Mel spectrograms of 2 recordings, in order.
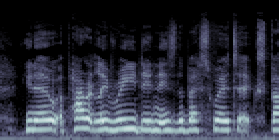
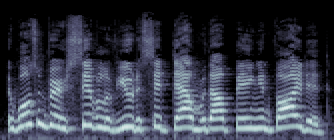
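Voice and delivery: March Hare retort; 5 semitones higher, 5 dB louder than usual. A narrator's reading.

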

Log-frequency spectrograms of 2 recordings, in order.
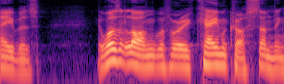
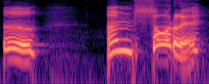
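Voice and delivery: put-on very high posh old lady; old woman; slower than usual. Reader trying an old woman's apology, high and posh. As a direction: apologise in a piping falsetto. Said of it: "how would an old woman say".

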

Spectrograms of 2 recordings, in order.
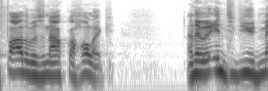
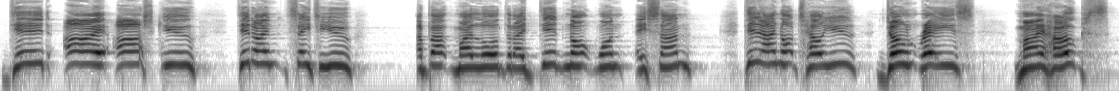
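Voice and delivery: higher, louder, slow rising indignation; mad woman; 6 semitones higher, 8 dB louder, slower than usual. Acted. Shunammite woman confronting the prophet over her son, angry and loud. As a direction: confront him, wounded and furious. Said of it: "This woman's mad now".

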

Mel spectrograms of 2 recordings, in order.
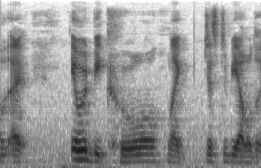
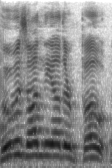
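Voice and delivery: pestering fan; 11 semitones higher, 5 dB louder than usual. Retold or imitated. Quoting fans, then the annoyed actor.

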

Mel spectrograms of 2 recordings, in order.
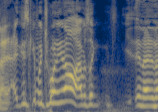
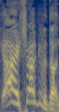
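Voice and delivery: mock customer offer; 12 semitones higher, 5 dB louder, much faster than usual.

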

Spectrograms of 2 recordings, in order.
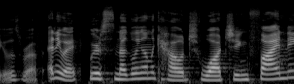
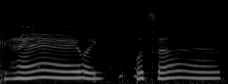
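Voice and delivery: much softer, slow, tender ask; gentle coaxing; 5 semitones higher, 11 dB quieter, much slower than usual. Retold or imitated. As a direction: coax him softly like a nervous kid. Gently asking nervous boyfriend.

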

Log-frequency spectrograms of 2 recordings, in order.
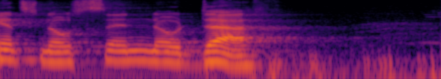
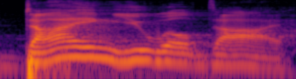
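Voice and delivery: Dying you will die, slow and deliberate, Dying stressed; slow weighty phrasing; 4 dB louder, slower than usual. Shown as a demonstration. Preacher giving the literal Hebrew, slow and solemn. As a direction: weigh every word of the verdict. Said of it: "Again, for emphasis".

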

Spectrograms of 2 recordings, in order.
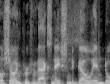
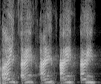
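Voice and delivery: high-pitched hollering hillbilly chant; hillbilly screaming. Retold or imitated. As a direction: shriek it like backwoods raiders. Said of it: "you're just gonna hear a bunch of 'em screaming".

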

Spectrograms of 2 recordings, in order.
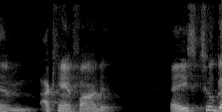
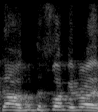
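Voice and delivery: retold angry yell; 7 semitones higher, 3 dB louder than usual. And I was like.

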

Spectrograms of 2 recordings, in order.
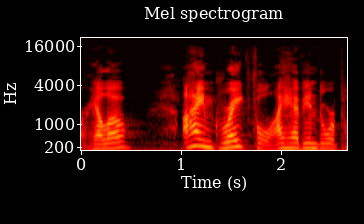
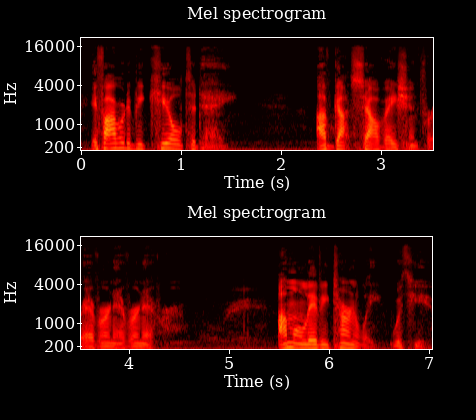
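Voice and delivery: normal talking voice

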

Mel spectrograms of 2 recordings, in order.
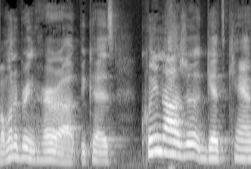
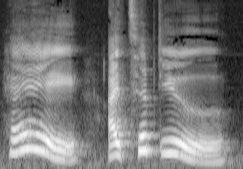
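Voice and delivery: smug tipper; 6 semitones higher, much slower than usual. Retold or imitated. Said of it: "they say".

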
